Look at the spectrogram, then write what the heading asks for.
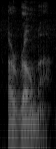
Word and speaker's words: aroma: have words like aroma rho is a tense vowel that's lengthened in a branching nucleus roma the e the the vowel in ma or ma becomes reduced to schwa because it's unstressed roma the pre-foot syllable the the letter a in spelling is also pronounced as a schwa because of vowel reduction aroma in the case of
